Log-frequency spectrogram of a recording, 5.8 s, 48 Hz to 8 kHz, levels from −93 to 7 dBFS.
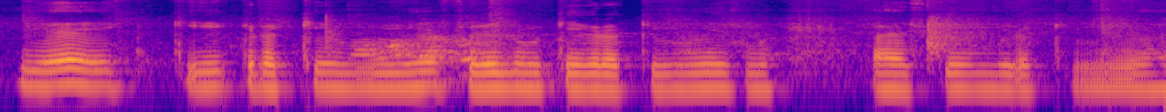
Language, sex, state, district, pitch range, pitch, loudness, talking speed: Hindi, male, Uttar Pradesh, Jalaun, 140-150 Hz, 140 Hz, -28 LUFS, 185 wpm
